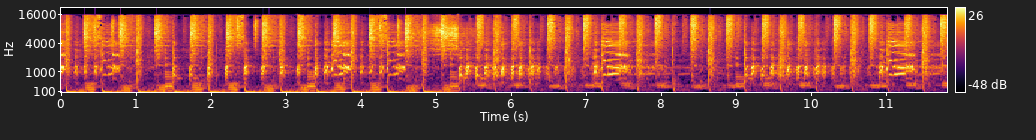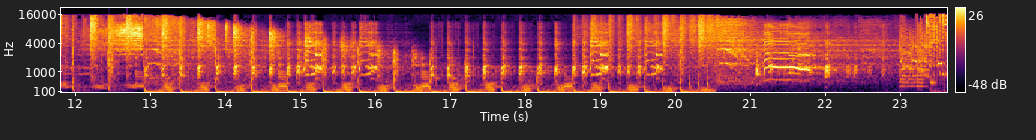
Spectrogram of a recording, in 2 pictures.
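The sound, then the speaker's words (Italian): A comic song built from rapid chicken clucks over a bouncy, loud musical backing, played on the Italian radio show Buoni o cattivi, the clucking repeating rhythmically throughout with a brief drop in the bass midway and a sparser ending. “Canzone della gallina sculacciata.”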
